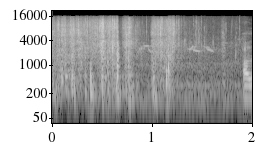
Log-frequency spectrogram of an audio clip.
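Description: Plastic wrapping crinkling and rustling as a bagged pushcart wheel is handled in a cardboard box, densest in the first second and then thinning out.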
